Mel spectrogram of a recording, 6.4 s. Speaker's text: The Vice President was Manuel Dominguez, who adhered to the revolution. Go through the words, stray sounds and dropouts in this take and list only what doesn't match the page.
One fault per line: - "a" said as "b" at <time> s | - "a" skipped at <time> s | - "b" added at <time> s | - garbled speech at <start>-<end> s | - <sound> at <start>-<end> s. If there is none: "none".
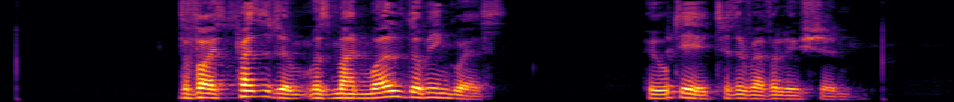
none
